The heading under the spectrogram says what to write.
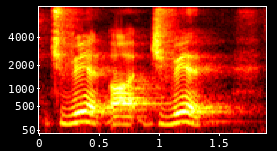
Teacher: esse D tanto que o e sai quase com um I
